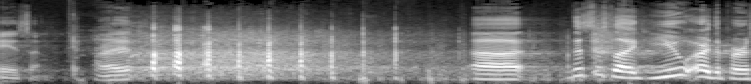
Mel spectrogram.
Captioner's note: laughter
